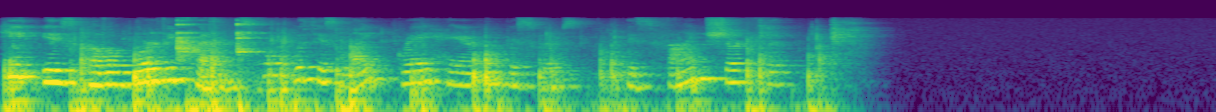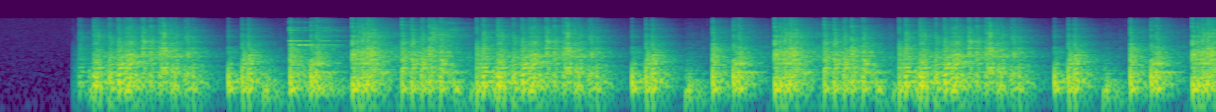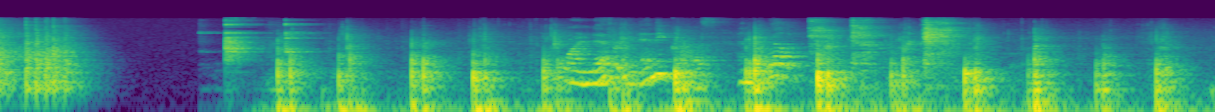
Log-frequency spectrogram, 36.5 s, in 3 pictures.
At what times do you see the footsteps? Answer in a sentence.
The footsteps can be heard from 0.0 to 8.4 s and from 26.9 to 36.4 s.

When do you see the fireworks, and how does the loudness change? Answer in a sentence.
You can hear the fireworks from 12.9 to 25.1 s, at a steady volume.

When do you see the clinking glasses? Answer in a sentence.
The clinking glasses can be heard from 1.5 to 2.8 s, from 15.0 to 15.7 s and from 26.3 to 27.2 s.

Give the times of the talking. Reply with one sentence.
You can hear the talking from 0.0 to 7.8 s and from 29.9 to 32.2 s.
